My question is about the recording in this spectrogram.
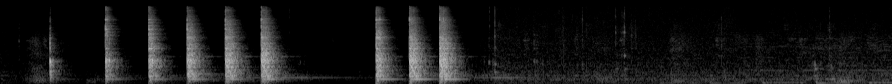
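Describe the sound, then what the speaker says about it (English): A hammer drives a chisel to knock out waste wood in a clock-making woodworking job: eight sharp, ringing strikes, six in an even rhythm, a pause, then three more, followed by quiet shop ambience. "So I just take a chisel now and knock this out"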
